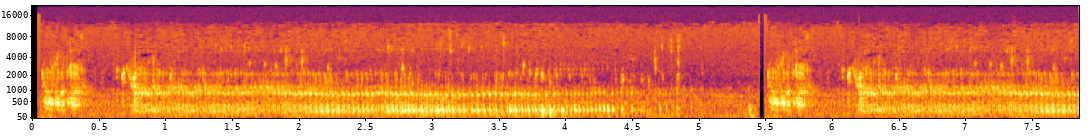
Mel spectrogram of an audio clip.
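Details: Woman's stomach growling while she sleeps: long, low, groaning gurgles lasting several seconds, broken by a brief gap; borborygmi.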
